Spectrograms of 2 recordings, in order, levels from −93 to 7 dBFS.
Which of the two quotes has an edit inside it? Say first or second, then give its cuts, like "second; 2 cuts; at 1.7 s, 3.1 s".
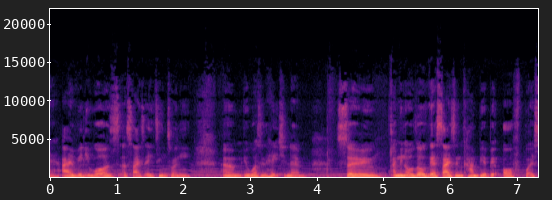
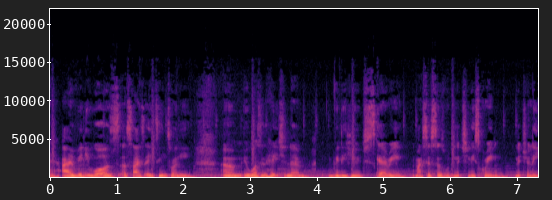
second; 1 cut; at 4.1 s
